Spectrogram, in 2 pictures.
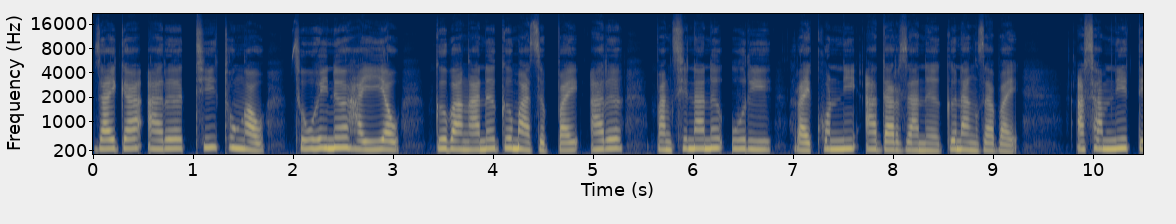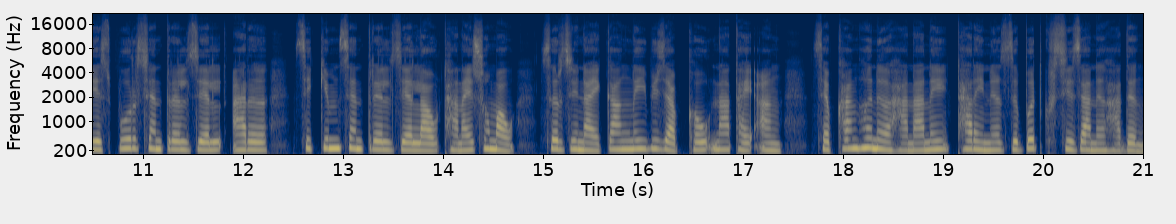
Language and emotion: Bodo, neutral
